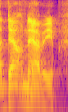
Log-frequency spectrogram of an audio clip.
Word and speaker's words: Downton Abbey: no no no no it's downtown abbey uh Downton Abbey uh is uh gonna play the lead he's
